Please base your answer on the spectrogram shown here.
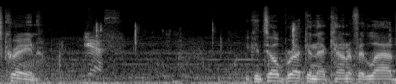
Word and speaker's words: Crane: the video store no my name's crane crane crane rhymes with train and brain and sane and grain and rain and plane and the other kind of plane and can i come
